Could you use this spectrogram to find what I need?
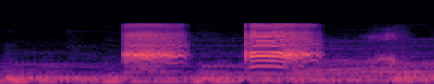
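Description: A person on a golf course imitates a crow's caw: two loud, harsh calls in quick succession, heard over a steady low hum.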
